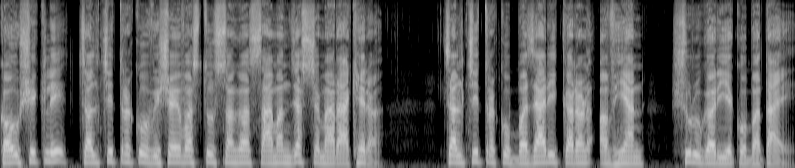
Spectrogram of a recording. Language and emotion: Nepali, neutral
